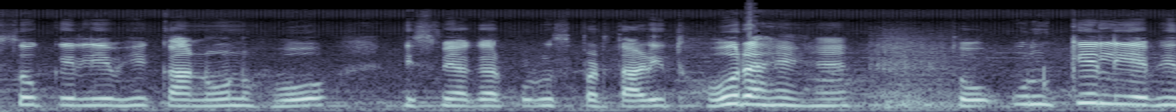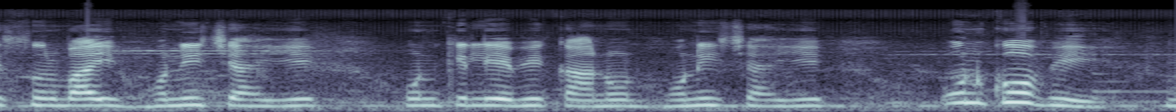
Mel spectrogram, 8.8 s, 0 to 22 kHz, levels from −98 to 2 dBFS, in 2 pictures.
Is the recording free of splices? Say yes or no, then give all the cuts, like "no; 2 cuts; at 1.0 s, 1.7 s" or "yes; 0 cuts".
yes; 0 cuts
